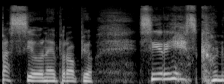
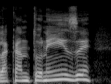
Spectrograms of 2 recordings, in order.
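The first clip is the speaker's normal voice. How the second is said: ordinary delivery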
